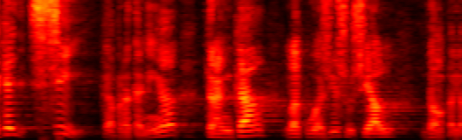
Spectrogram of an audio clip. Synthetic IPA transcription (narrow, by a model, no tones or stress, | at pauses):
əkɛʎsikəpɾət̪əniət̪ɾəŋkaləkuəziosusialˠd̪əlˠpə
